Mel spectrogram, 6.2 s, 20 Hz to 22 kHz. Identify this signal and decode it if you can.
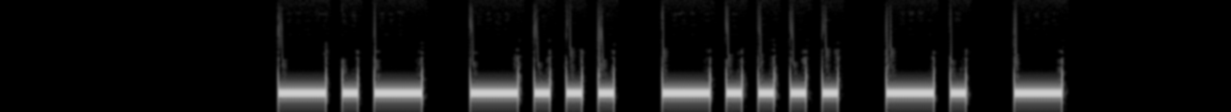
Morse code, heard as a keyed tone, about 15 wpm, 700 Hz. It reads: KB6NT
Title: USA Call Signs Repeated 3x 15wpm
